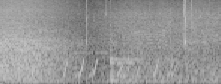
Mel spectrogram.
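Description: Bubble transition sound effect: a fading whoosh, then a quick run of short rising bubbly tones.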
